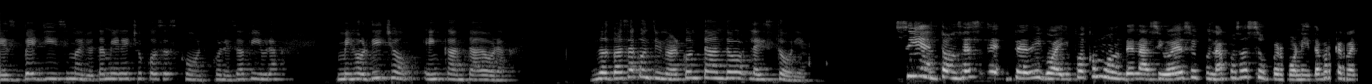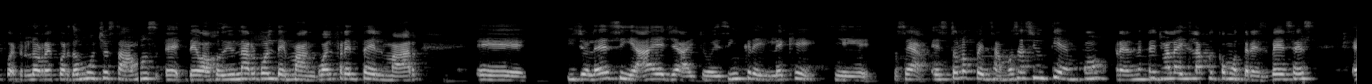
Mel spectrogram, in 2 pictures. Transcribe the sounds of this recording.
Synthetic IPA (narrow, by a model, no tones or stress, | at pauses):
ezbe̞ʝisimad͡ʒo̞t̪ambje̞net͡ʃo̞ko̞saskonko̞ne̞s̬afiβɾa | me̞xo̞ɾd̪it͡ʃo̞e̞ŋkant̪aðo̞ɾa | no̞zbasako̞nt̪inwaɾko̞nt̪and̪o̞laist̪o̞ɾja | sie̞nt̪o̞ns̬e̞set̪e̞ðiɣoaifwe̞ko̞moðond̪e̞nasjo̞e̞so̞ifweunako̞s̬asupe̞ɾbo̞nit̪apo̞ɾke̞rekwelo̞rekwe̞ɾðo̞mut͡ʃo̞est̪aβamo̞zed̪e̞βaxo̞ðjunaɾbo̞ld̪e̞mãŋɡwalfɾe̞nt̪e̞ðe̞lmaɾ | e | iʝo̞le̞ð̞esiae̞ʝad͡ʒo̞e̞siŋkɾe̞iβle̞kʰe̞ke | ose̞ae̞st̪o̞lo̞pe̞ns̬amosasiunt̪je̞mpo̞re̞almẽnt̪̬e̞d͡ʒo̞alaizlafweko̞mo̞t̪ɾe̞zbe̞se̞s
